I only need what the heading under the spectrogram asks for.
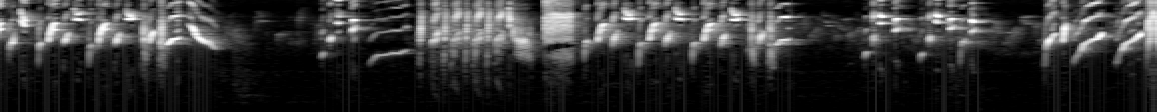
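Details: Long, nearly continuous European goldfinch song of tinkling chirps, trills and harsher buzzy notes. It is broken by a few short pauses and a brief noisy rasp midway.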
